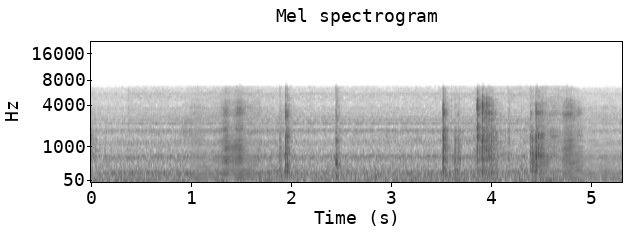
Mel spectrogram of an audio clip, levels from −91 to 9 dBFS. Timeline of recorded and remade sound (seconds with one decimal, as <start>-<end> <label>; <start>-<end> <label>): 0.0-1.0 recorded; 1.0-1.7 remade; 1.7-4.5 recorded; 4.5-5.3 remade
